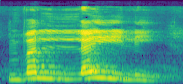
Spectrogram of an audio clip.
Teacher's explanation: या यहां पे मद्दा नहीं है लीन है क्योंकि या साकिन से पहले जबर है लाम पर इसलिए हमने इसको जल्दी पढ़ा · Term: रूफे लीन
